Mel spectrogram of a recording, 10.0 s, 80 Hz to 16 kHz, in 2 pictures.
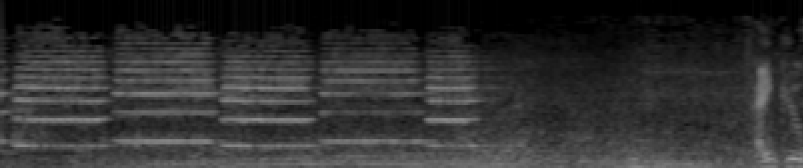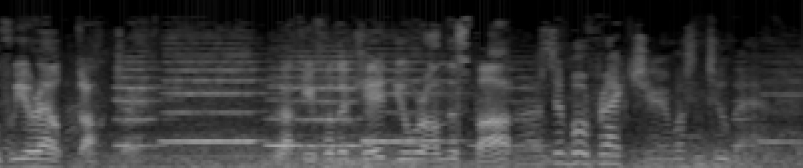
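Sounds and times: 
ambulance siren in a two-tone wail: 0.0 - 3.3, 5.6 - 8.5, 9.7 - 10.0
low rumble of traffic: 0.0 - 10.0
speech: 4.7 - 5.8, 6.7 - 10.0.

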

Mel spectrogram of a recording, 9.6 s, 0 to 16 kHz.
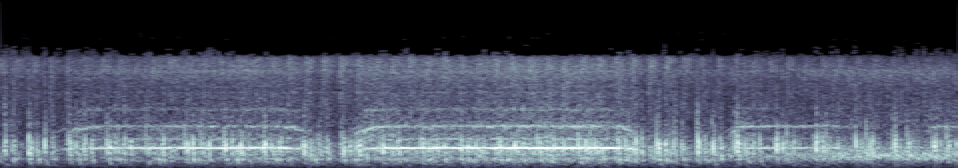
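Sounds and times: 
train rumbling along the tracks: 0.0 - 9.5
train steam whistle blasts: 0.7 - 6.4, 7.3 - 8.6.

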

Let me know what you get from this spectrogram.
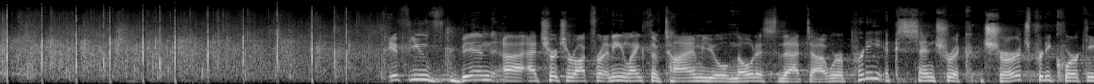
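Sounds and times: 
sharp loud hand claps: 0.0 - 3.8
church crowd applauding newcomers: 0.0 - 4.4
speech: 3.9 - 10.9.

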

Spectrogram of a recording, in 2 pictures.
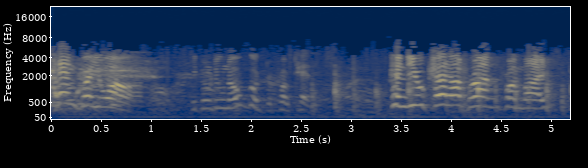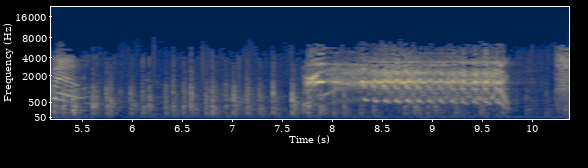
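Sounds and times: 
speech: 0.4 - 5.6
quick clip-clopping horse hoofbeats: 1.7 - 10.3
loud shrill horse whinny: 7.7 - 10.3.

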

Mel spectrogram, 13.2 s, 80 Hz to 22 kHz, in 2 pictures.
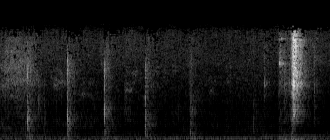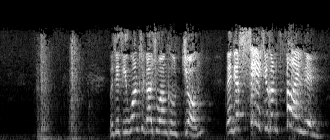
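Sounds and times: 
door opening: 5.2 - 6.4
speech: 8.8 - 13.1.

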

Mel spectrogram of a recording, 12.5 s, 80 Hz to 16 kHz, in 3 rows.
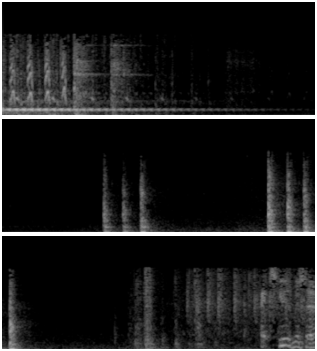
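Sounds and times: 
low humming drone: 0.0 - 3.8
knocking on a door: 5.5 - 6.2, 7.7 - 8.7
speech: 12.0 - 12.5.

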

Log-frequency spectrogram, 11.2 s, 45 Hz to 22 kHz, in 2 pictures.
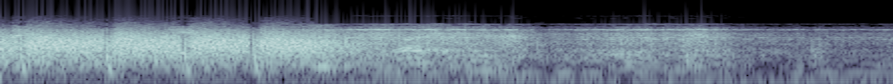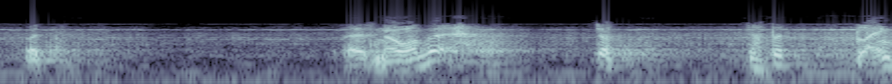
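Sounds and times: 
warning gunshots fired down a corridor: 0.0 - 2.9
thin steady high whine: 0.0 - 11.1
speech: 8.0 - 8.6, 9.3 - 9.6, 10.2 - 11.1.

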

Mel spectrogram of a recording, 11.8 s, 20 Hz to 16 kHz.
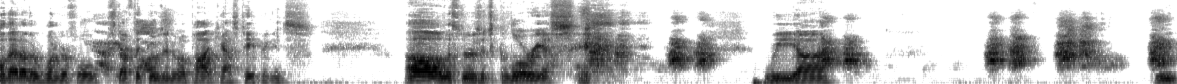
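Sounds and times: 
speech: 0.0 - 3.2, 4.0 - 6.3, 7.6 - 8.5, 11.6 - 11.7
laughter: 5.6 - 6.7
dog barking: 5.9 - 7.3, 8.2 - 8.8, 9.8 - 11.7.

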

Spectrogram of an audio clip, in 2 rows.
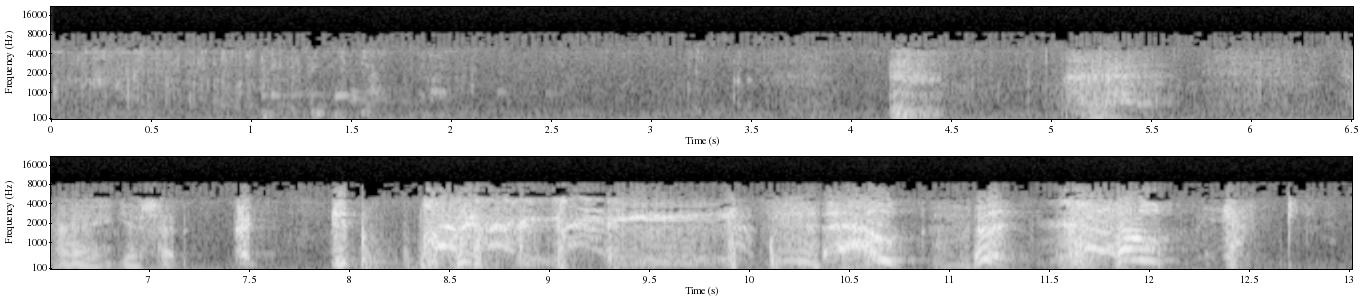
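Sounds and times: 
water cooler pouring a drink with gurgling water: 0.0 - 2.6
soft hiss of room noise: 0.0 - 13.0
speech: 6.5 - 7.3.

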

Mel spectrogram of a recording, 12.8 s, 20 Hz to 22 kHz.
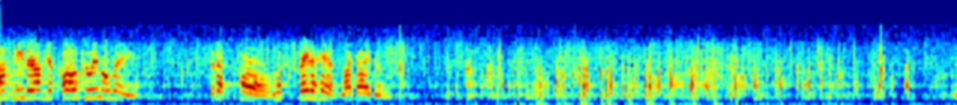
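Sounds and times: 
speech: 0.0 - 2.0, 2.8 - 5.4
horse hooves clip-clopping: 6.2 - 12.7.

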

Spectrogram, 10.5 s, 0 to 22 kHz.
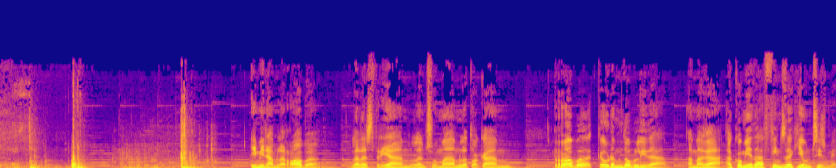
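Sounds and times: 
wooden wardrobe door opening: 0.2 - 2.9
speech: 3.2 - 10.4.

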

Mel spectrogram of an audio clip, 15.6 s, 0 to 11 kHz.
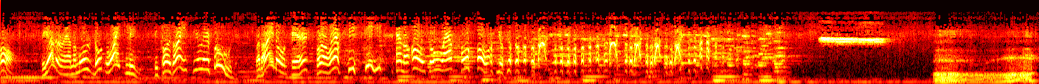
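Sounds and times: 
speech: 0.6 - 8.9
laughter: 4.8 - 11.6
high whistle: 12.2 - 13.5
female tiger roaring: 14.0 - 15.5.

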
